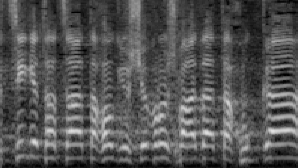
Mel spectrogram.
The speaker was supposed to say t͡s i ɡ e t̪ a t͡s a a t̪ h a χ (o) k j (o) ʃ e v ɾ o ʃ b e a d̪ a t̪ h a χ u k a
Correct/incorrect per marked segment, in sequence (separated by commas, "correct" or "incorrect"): correct, correct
